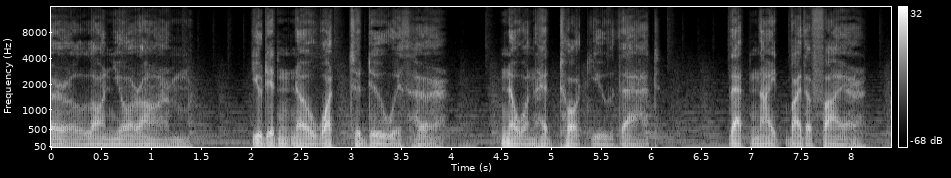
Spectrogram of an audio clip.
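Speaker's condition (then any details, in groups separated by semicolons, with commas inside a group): No condition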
